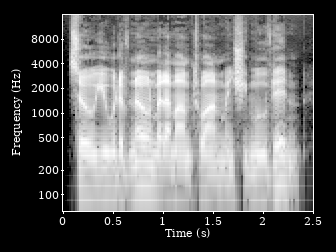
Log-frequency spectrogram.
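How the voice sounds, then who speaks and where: A man voicing a calm, authoritative chief inspector in an audiobook, measured, terse and businesslike. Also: on the low side, clear, resonant tone, no echo, studio quality, close to an everyday voice. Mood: calm, inquiring. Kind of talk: audiobook character dialogue.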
